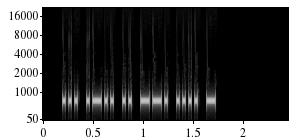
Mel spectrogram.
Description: Morse code, heard as a keyed tone, about 40 wpm, 700 Hz. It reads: SLIGHT
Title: Six Letter Words - 40wpm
